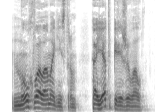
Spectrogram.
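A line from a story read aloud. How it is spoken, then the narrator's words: Grumble. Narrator (Russian): проворчал я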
